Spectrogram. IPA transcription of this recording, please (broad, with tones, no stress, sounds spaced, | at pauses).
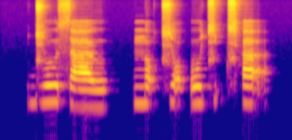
d͡ʑ o˦ ʊ̯ s a˨ ʊ̯ | n ɔ̰˦˨ t͡ɕ ɔ̰˦˨ ʔ o˦ t͡ɕ ɪ˦ ʔ t͡ɕʰ ä̰˦˨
